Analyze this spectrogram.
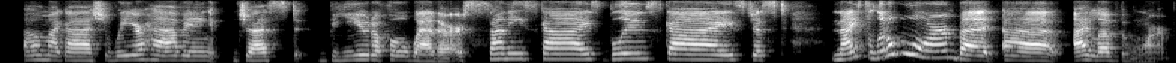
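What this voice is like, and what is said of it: Southern American accent. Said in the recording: “she's got that nice Southern accent”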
